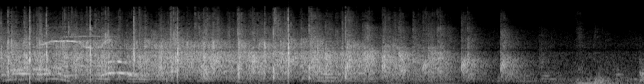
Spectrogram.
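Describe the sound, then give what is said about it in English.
Applause from an audience welcoming a speaker at an alcoholics' sobriety meeting in Santa Barbara: dense, loud, steady clapping with some voices mixed in, thinning and fading over the final seconds. “And now let's put our hands together and welcome Tim W. from Santa Barbara.”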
